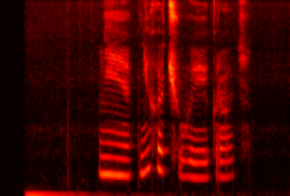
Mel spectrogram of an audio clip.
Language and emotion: Russian, sad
